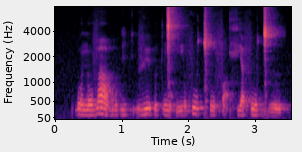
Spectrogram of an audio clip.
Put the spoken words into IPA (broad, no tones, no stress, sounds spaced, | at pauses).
ɠ o n o v ɑ b u ɠ i k ḭ v y ʔ ɯ k ŋ͡ǀ æ̰ mʲ o f u ǀʰ u f ɑ̰ fʲ ɑ f u ɡ͡ǀ ɯ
